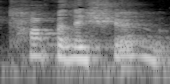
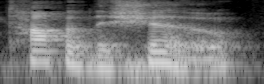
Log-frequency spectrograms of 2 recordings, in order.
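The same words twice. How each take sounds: First: It is said in an attempted Irish accent. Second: It is said in the speaker's ordinary accent. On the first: "Or in Irish industry speak" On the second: "in industry speak"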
